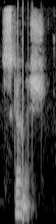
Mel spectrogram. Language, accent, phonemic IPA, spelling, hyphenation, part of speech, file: English, Southern England, /ˈskɜːmɪʃ/, skirmish, skir‧mish, noun / verb, LL-Q1860 (eng)-skirmish.wav
- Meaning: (noun) 1. A brief battle between small groups, usually part of a longer or larger battle or war 2. Any minor dispute 3. A type of outdoor military style game using paintball or similar weapons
